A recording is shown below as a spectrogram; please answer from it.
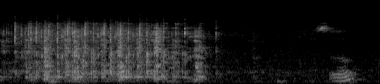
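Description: A sewing machine stitches fabric for an umbrella skirt in a fast, close, rattling run of about two seconds. Then it stops, and quieter handling noises and a brief voice follow.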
